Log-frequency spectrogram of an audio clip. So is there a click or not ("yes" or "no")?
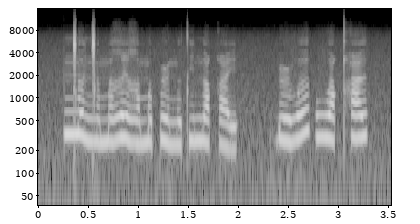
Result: yes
